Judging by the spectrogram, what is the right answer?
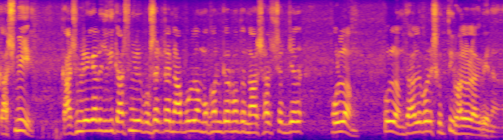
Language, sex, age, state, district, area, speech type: Bengali, male, 60+, West Bengal, Kolkata, urban, spontaneous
